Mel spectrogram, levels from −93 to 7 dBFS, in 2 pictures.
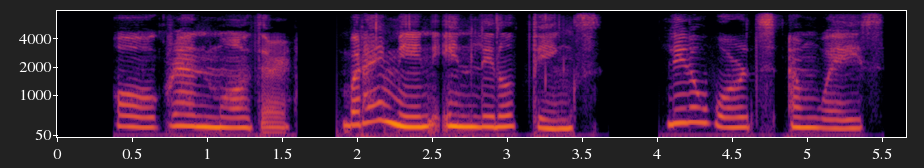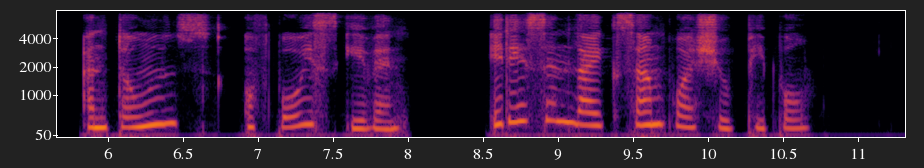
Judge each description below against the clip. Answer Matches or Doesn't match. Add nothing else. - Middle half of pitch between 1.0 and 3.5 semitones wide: Doesn't match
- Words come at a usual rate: Doesn't match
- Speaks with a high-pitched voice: Matches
